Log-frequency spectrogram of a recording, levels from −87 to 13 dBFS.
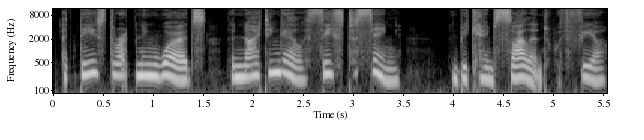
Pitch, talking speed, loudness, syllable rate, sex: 220 Hz, 150 wpm, -16 LUFS, 5.1 syllables/s, female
